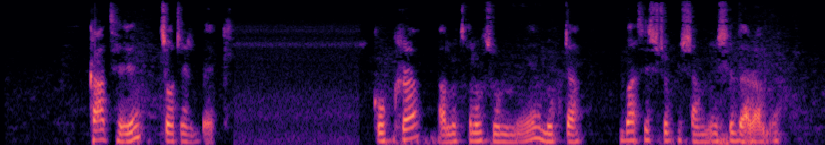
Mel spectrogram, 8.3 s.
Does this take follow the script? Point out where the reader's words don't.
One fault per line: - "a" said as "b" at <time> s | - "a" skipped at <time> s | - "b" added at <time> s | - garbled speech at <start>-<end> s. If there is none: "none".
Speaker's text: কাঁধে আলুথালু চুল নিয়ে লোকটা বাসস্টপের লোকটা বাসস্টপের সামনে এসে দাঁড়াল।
- "চটের ব্যাগ কোঁকড়া" added at 1.6 s
- "লোকটা বাসস্টপের" skipped at 6.9 s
